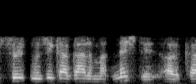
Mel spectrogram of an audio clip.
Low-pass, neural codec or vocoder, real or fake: 7.2 kHz; codec, 16 kHz, 0.4 kbps, LongCat-Audio-Codec; fake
